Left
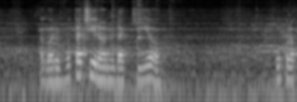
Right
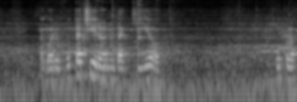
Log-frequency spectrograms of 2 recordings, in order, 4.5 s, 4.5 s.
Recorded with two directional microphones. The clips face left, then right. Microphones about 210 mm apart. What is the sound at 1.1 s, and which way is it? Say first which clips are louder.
Speech: left 3 dB; 35° left (ahead or behind).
